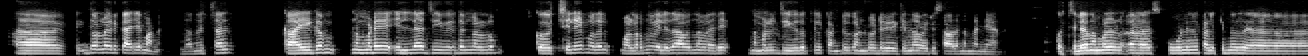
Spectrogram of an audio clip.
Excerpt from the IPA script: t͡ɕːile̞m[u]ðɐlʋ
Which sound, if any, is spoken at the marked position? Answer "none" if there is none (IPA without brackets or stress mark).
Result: u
